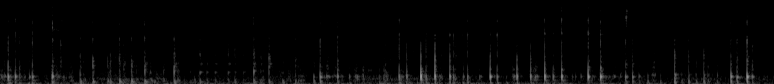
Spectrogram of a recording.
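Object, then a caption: Plastic water bottle with cap. Fingertips tap rapidly and unevenly on a small clear plastic water bottle with a blue cap, partly filled with water, close to the mic. Each tap is a short, dry click with a hollow plastic tone around 360 Hz and faint bright ticks. The taps come in quick, quiet clusters with almost no ring.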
